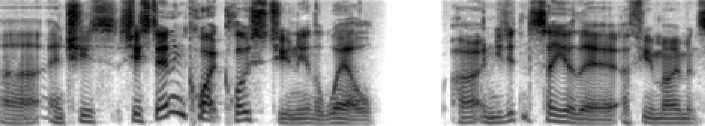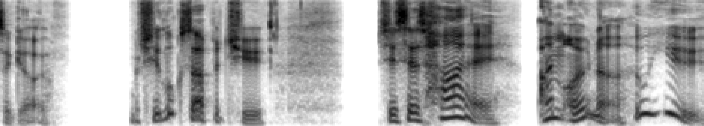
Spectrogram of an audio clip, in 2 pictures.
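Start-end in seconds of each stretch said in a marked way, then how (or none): 7.5-9.4 put-on very high, slow, swooping sing-song small-girl voice. Narrating a story as a small girl appears by the well: Ona, small girl voice. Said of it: "you hear the voice of a small girl".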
